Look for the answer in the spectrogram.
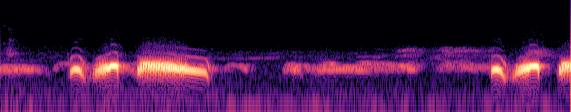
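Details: Spotted dove giving 'thúc gù' coos: hooked rising notes run into a long, loud, falling coo, followed by soft murmured cooing, and then a second phrase begins.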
